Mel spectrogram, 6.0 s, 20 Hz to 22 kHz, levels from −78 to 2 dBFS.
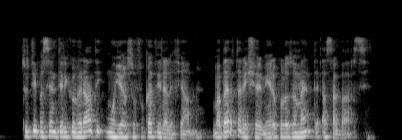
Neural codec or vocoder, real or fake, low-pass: codec, 16 kHz, 4 kbps, FunCodec, trained on LibriTTS, 50 frames a second; fake; 7.2 kHz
